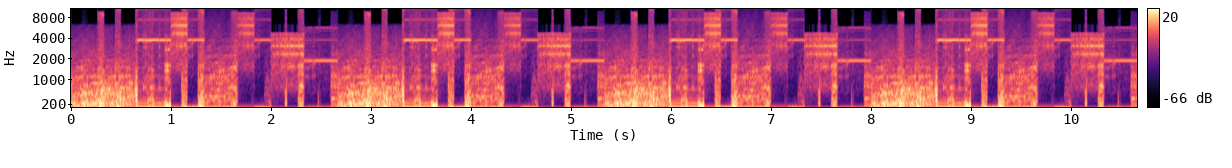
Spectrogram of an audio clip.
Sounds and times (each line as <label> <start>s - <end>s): Drum 0.2s - 10.6s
